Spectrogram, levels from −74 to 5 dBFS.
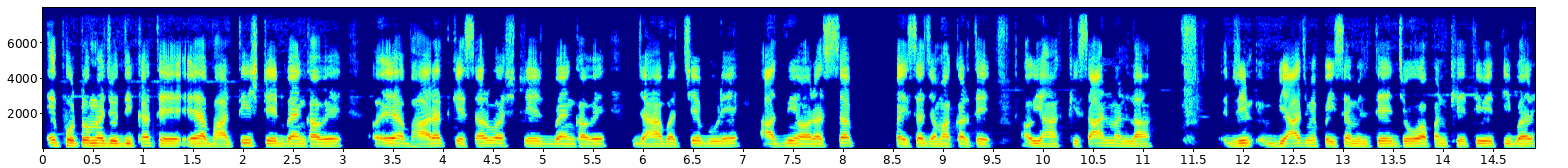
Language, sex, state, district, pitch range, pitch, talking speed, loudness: Chhattisgarhi, male, Chhattisgarh, Rajnandgaon, 135-150 Hz, 140 Hz, 165 wpm, -17 LUFS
